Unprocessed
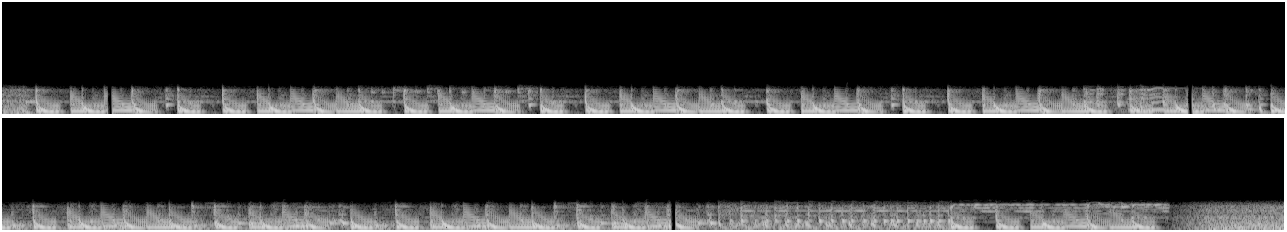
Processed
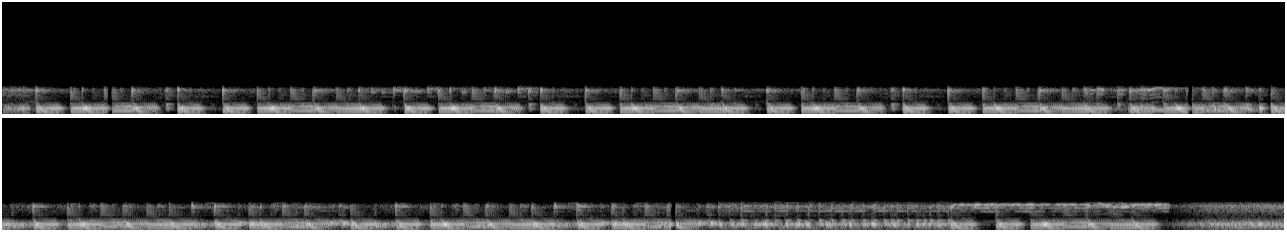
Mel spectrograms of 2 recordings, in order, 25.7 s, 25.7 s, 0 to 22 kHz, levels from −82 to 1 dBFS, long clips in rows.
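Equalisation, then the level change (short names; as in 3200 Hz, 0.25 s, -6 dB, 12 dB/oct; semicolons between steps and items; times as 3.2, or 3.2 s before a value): double band-pass 340 Hz, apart 2.5 oct; air absorption 460 m; +4.5 dB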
